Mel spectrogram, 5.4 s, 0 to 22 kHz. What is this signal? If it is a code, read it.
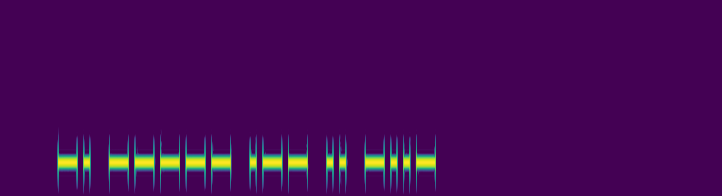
Morse code, heard as a keyed tone, about 25 wpm, 700 Hz. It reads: N0WIX
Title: USA Call Signs - 5 Characters - Repeated 3x - 25wpm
